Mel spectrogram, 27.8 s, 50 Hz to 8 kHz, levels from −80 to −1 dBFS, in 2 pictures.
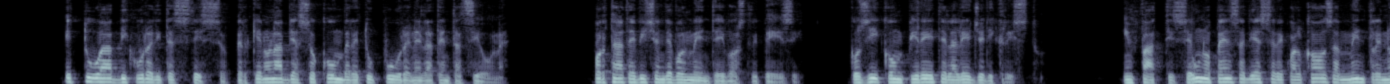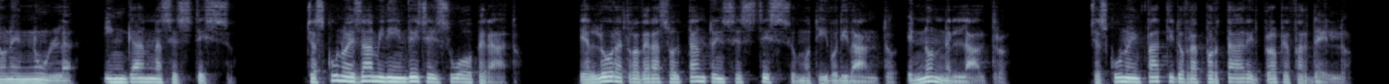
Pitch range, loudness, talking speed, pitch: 100-120 Hz, -23 LUFS, 145 wpm, 115 Hz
